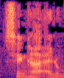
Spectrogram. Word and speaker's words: Sinha: How did you pronounce that last name? Manisha Sinha. Sinha.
